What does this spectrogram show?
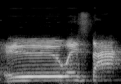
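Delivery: loud, drawn-out demand; usher with torch. Retold or imitated. Cinema usher with torch hunting the shouter, stern call. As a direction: call out slowly to find the culprit. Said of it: "The guy with the torch is like".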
